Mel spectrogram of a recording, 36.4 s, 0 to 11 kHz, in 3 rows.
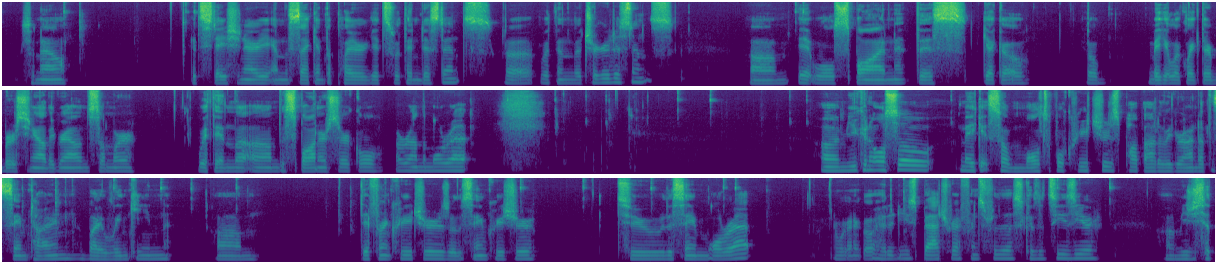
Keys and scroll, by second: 8.9 z, 10.4 z, 10.9 z, 11.8 z, 16.4 z, 17.2 f, 24.4 ctrl+d, 27.6 ctrl+d.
